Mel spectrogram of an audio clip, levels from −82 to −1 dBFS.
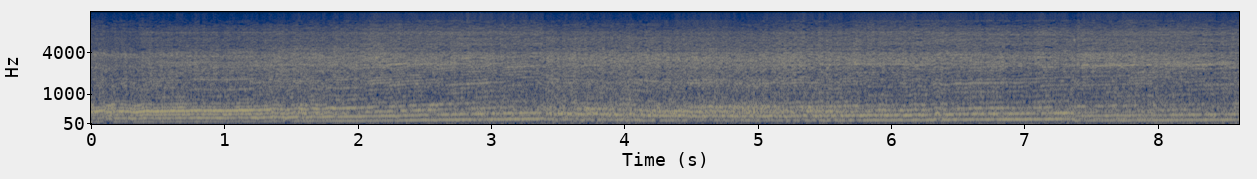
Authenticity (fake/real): fake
